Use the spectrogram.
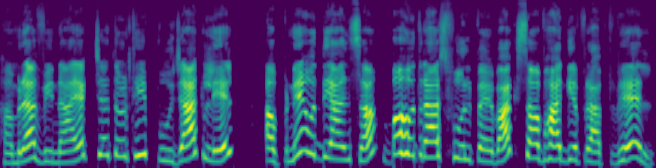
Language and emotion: Maithili, happy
